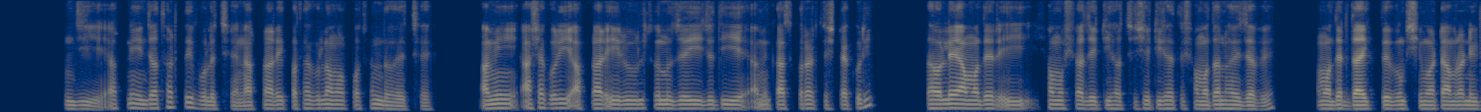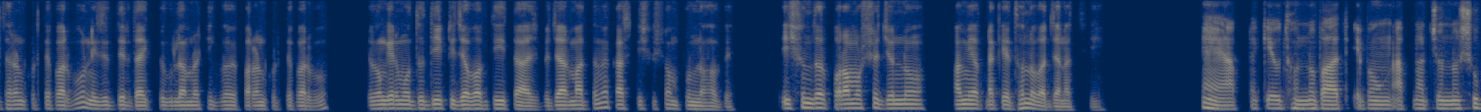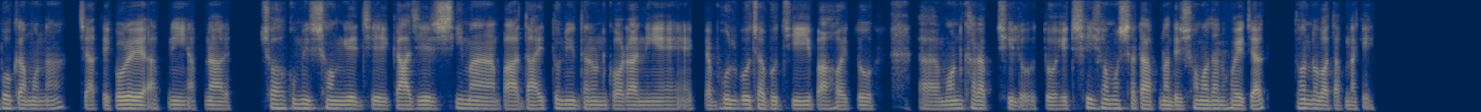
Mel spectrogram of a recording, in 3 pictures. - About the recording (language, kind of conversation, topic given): Bengali, advice, সহকর্মীর সঙ্গে কাজের সীমা ও দায়িত্ব কীভাবে নির্ধারণ করা উচিত?
- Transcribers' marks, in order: none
